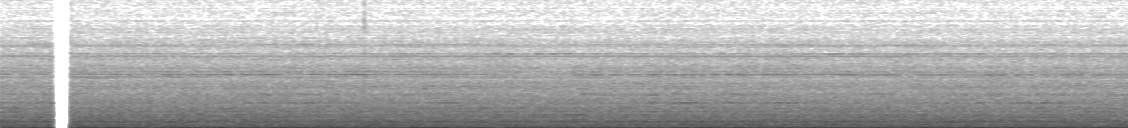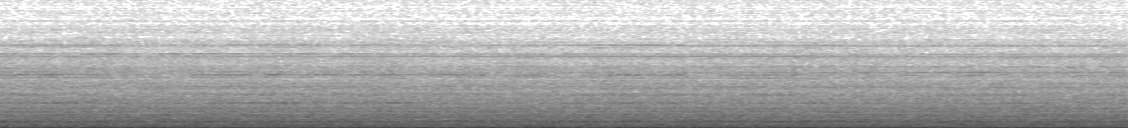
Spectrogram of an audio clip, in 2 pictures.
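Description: Jet engines drone with a steady low roar.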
